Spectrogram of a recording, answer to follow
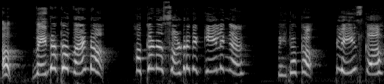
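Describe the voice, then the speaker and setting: A woman's voice: extremely high pitch, animated, fairly quick, bright, forceful tone, no echo, studio quality, heavily acted. A woman voicing an anxious young woman who pleads frantically in a cartoon. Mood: frantic. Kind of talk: dubbed cartoon voice acting.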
